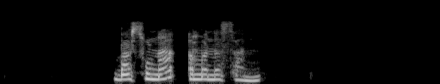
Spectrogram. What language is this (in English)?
Catalan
